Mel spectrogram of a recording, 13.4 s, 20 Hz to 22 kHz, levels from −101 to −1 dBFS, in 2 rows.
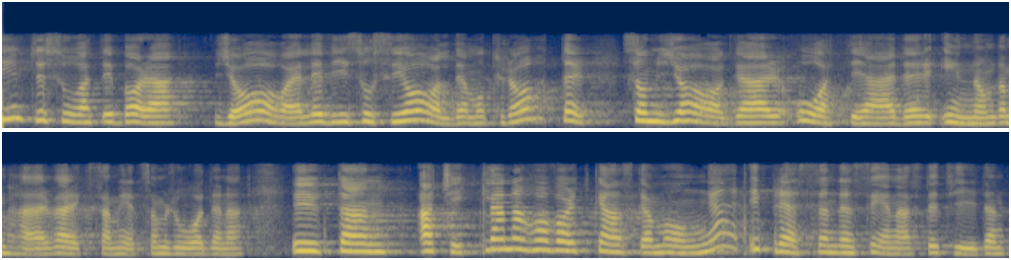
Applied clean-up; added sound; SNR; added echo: none; none; none; none.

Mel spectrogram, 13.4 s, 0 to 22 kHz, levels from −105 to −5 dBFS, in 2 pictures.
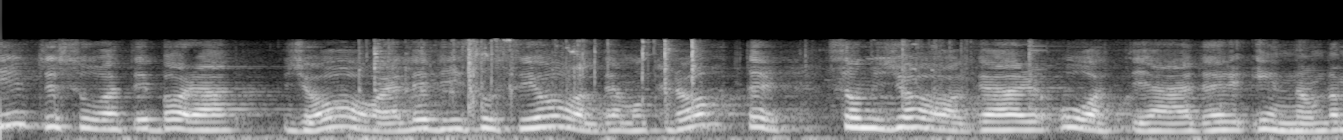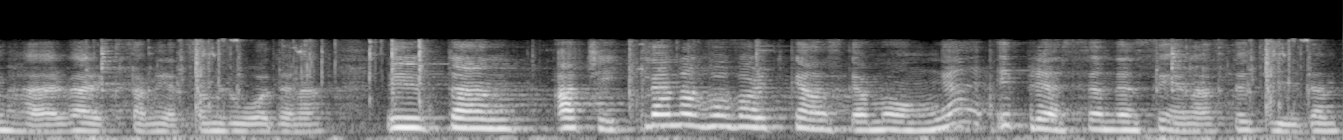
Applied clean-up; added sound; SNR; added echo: none; Crushing; 17 dB; reverberation time 0.4 s.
